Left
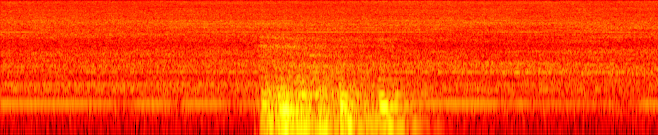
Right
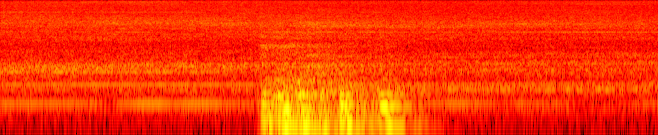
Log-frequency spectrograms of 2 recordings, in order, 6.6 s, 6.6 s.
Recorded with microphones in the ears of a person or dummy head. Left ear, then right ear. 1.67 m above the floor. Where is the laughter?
25° left (ahead or behind), 4 m; by 4.0 s 30° left (ahead or behind), 3 m.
